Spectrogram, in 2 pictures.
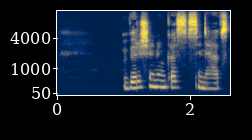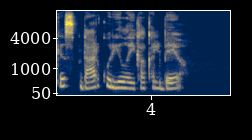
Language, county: Lithuanian, Kaunas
